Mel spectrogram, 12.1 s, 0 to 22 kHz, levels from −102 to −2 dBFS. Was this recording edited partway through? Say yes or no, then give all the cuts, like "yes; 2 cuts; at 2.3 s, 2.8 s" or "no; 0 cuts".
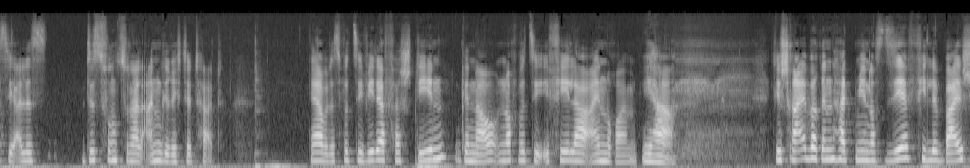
yes; 1 cut; at 7.9 s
